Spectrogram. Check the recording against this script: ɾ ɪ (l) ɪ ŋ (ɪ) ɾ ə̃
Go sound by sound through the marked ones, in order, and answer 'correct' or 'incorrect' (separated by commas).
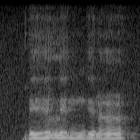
correct, correct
